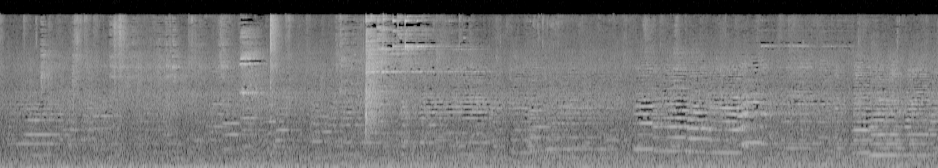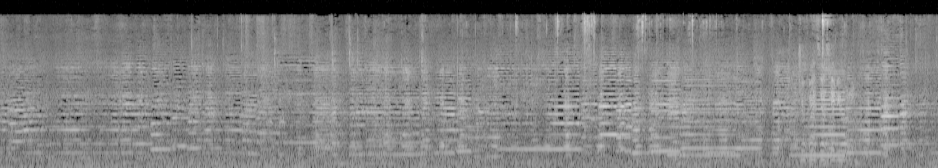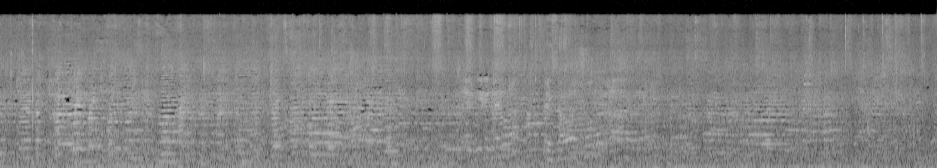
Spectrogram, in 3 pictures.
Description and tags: streetnoise.acordion
Binaural recording done (as I walked) of pedestrian-only streetnoise,
with a glass breaking, a musician playing the accordion, then thanking
someone that passes by. Voices.
Done with a pair of in-ear Soundman OKM microphones / ruido de calle peatonal, con un vaso que se rompe, un musico callejero que toca el acordeon y da las gracias a alguien que pasa. Voces. Grabacion binaural hecha (mientras andaba) con un par de microfonos Soundman OKM puestos en las orejas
